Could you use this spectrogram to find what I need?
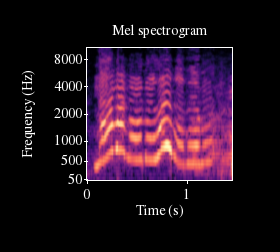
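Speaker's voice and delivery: very high-pitched anime babble; imitating a sky-high cartoon falsetto; crazy cartoon voice. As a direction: squeak it out like an anime character. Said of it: "high, crazy cartoon pitch".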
